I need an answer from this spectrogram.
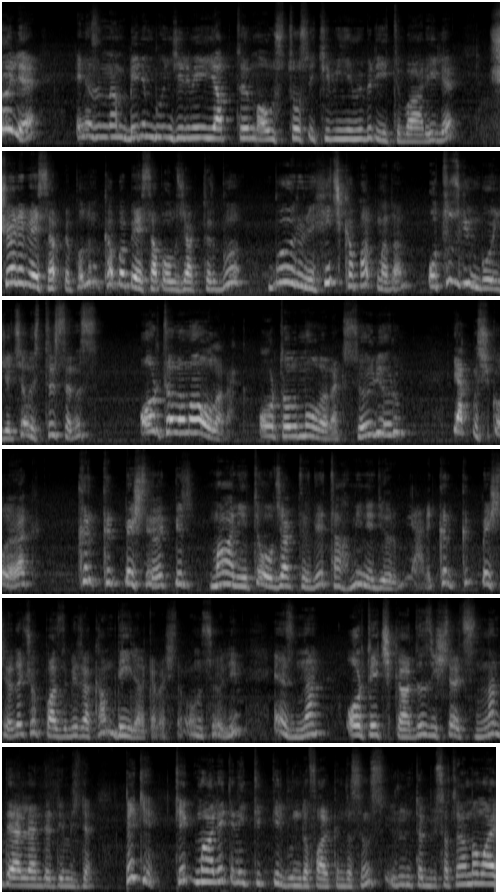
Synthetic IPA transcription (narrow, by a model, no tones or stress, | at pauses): ʃø̞jlʲɛ | ɛnazɯnd̪anbe̞nimbuind͡ʒe̞lʲimejijapt̪ʰɯːmaust̪ʰo̞sicʰibinjiɾmibiɾiːt̪ʰibaːɾijlʲɛ | ʃø̞jlʲe̞biɦe̞sapjapalˠɯmkʰababiɦesapo̞lˠud͡ʒak̚t̪ʰɯɾbu | buøɾynyhit͡ʃkʰapʰat̪mad̪ano̞t̪ʰuzɟynbo̞jund͡ʒat͡ʃʰalˠɯʃt̪ʰɯɾsanɯz̥ | o̞ɾt̪ʰalˠamao̞lˠaɾa̰ko̞ɾt̪ʰalˠamao̞lˠaɾa̰ksø̞jlʲijo̞ɾum | jaklˠaʃɯ̥ko̞lˠaɾak | kʰːɯɾkʰːɯɾk̚bɛʃlʲiɾalʲikc̚biɾmaːlʲije̞t̪ʰio̞lˠud͡ʒak̚t̪ʰɯɾd̪ijɛt̪ʰaxmine̞d̪ijo̞ɾumja̰ːnikʰɯɾkʰːɯɾk̚bɛʃlʲiɾad̪ɛt͡ʃʰo̞kfazlˠabiɾːakʰamd̪e̞jilʲa̰ɾkad̪a̰ʃlˠaɾo̞̰nusøjlʲejim | e̞nazɯnd̪an | o̞ɾt̪ʰajat͡ʃʰɯ̥kʰaɾd̪ɯːnɯziʃlʲæɾat͡ʃʰɯ̥sɯnd̪and̪e̞jæɾlʲænd̪iɾd̪iːmizd̪ɛ | pecit̪ʰɛc̚maːlʲijɛt̪elʲiclʲic̚d̪ʲiɾʲbunud̪afaɾkɯnd̪asɯnɯz̥yɾynt̪ʰabiːbisat̪ʰɯamamaː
